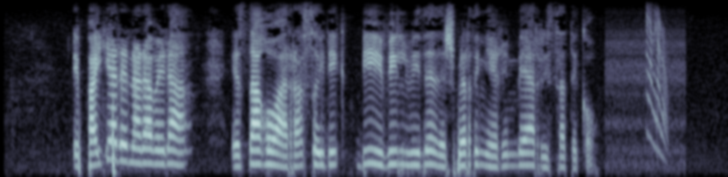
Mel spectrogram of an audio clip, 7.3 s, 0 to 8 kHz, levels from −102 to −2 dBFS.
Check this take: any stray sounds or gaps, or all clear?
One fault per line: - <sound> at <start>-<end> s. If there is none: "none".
- chirp at 6.5-6.7 s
